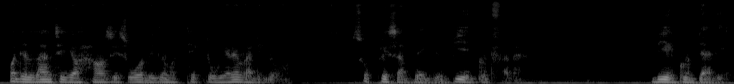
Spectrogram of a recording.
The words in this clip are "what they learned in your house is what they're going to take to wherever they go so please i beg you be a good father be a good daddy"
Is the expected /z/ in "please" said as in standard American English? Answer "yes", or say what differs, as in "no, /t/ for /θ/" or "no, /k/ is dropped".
no, /s/ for /z/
